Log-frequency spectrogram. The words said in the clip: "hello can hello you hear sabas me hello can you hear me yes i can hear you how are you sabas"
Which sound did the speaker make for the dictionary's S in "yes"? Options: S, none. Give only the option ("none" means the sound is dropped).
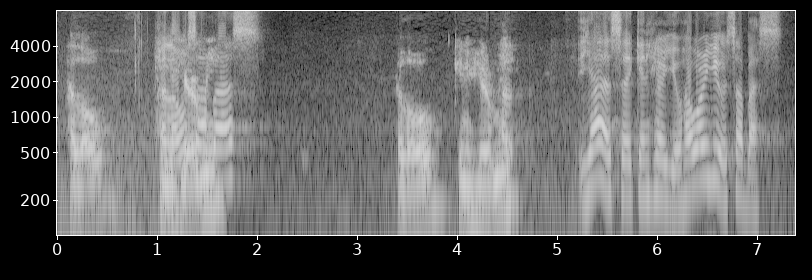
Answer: S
